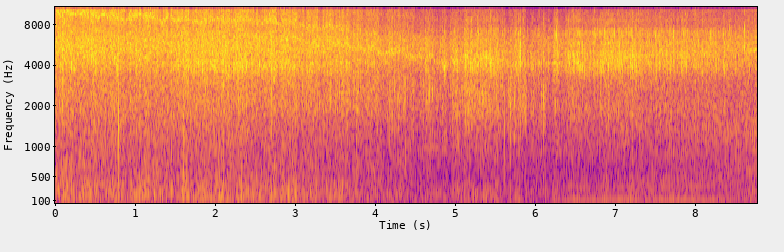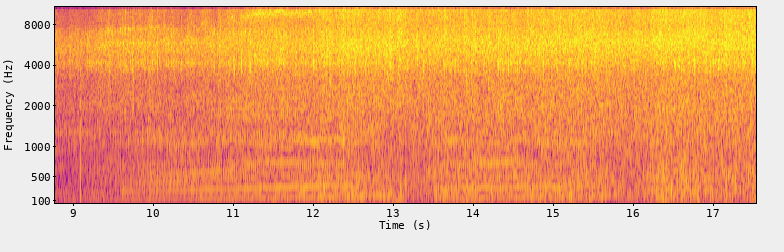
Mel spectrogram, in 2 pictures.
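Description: Westfield's Ford Zetec four-cylinder engine heard from the open cockpit at speed under heavy wind rush. The engine note comes through about six seconds in and climbs steadily under acceleration, drops sharply at a gear change around two-thirds through, then climbs again.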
